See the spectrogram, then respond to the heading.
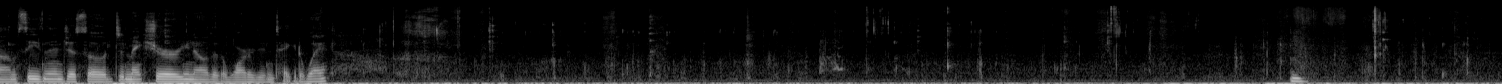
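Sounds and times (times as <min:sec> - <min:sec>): wet chewing: 0:03.6 - 0:15.0.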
